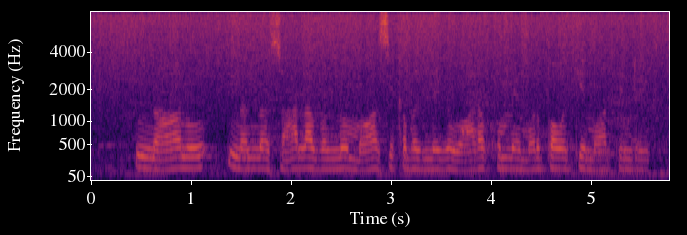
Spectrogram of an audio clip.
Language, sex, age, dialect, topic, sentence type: Kannada, male, 31-35, Central, banking, statement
